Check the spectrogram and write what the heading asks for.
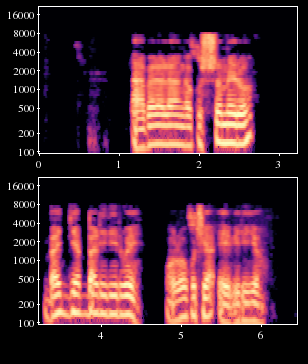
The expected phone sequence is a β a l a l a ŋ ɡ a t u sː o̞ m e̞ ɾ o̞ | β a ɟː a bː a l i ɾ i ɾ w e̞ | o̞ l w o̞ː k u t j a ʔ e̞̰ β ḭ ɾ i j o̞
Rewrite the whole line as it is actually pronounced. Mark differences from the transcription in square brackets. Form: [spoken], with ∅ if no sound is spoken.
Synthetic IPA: a β a l a l a ŋ ɡ a [k] u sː o̞ m e̞ ɾ o̞ | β a ɟː a bː a l i ɾ i ɾ w e̞ | o̞ l w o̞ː k u t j a ʔ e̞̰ β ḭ ɾ i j o̞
